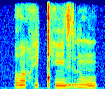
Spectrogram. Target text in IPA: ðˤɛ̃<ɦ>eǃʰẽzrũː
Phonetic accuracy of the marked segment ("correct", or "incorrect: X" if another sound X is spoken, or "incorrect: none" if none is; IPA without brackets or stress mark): incorrect: h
